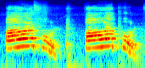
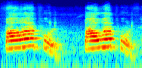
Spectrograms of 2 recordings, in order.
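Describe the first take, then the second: Both takes have the same delivery.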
